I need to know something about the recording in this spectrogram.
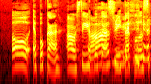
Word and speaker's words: Época: And it's in Omaha at, I'm probably gonna say it wrong, Apaca Street Tacos and Sports Cantina. Oh. Did I say it? Okay. You Let would me probably pronounce it better. Oh, Época.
